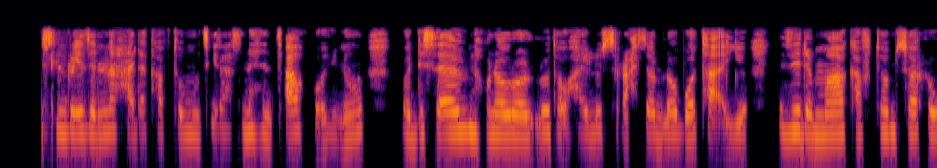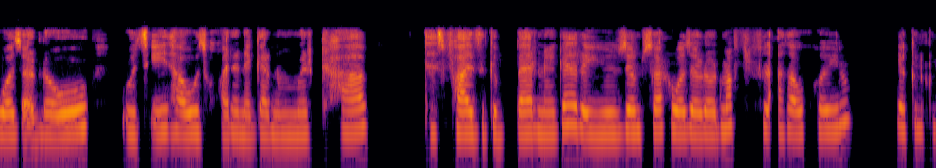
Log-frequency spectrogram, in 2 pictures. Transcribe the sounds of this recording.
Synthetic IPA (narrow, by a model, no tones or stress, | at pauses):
mɨslɨmɾizɨlːaħad̪ɐkʰaβt̪ʰo̞mwʊt͡sʼit̪ʰat̪ɨnɐɦɨnt͡sʼakʰo̞jnuwɔd̪ːisɐβnɨxunɐwɾolːut̪ʰɐwahajluzɨsɨɾːaħz̥ɐlːowbo̞t̪ʰa̰ʔɨ̰jːuʔɨzid̪ɨmːakʰaβt̪ʰo̞mzɨ̥sɐɾħuwo̞zɐlːɐwu | wʊt͡sʼit̪ʰawuzɨxo̞nɐnɐɡɐɾnɨmɨɾkʰaβ | t̪ʰɐsfajzɨɡɨbːɐɾnɐɡɐɾɨjːuɨzomzɨsɐɾħuwozɐlːɐwud̪ɨmːafɨlʕat̪ʰawkʰo̞jnu | jɛɡɨlkʰɨlu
